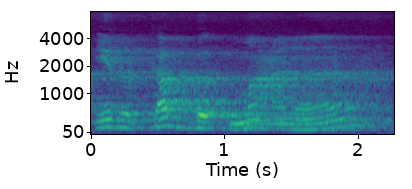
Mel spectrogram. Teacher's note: Kalau dalam tajwid yang kita baca, yang kita pelajari namanya idgham mutajanisain ya. Karena huruf ba dan huruf mim itu makhrajnya sama, tempat keluarnya sama, yaitu pada bibir, pada ujung bibir.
